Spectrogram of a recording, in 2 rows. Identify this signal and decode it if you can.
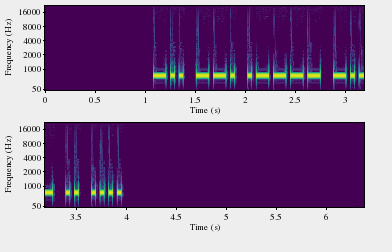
Morse code, heard as a keyed tone, about 28 wpm, 700 Hz. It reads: DG1KIH
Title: DXCC-100 Call Signs - 6 Characters - Repeated 3x - 28wpm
